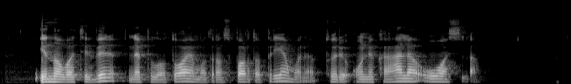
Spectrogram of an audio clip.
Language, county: Lithuanian, Vilnius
